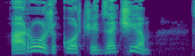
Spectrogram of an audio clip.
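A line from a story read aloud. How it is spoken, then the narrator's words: Plain. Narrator (Russian): спросил Леха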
